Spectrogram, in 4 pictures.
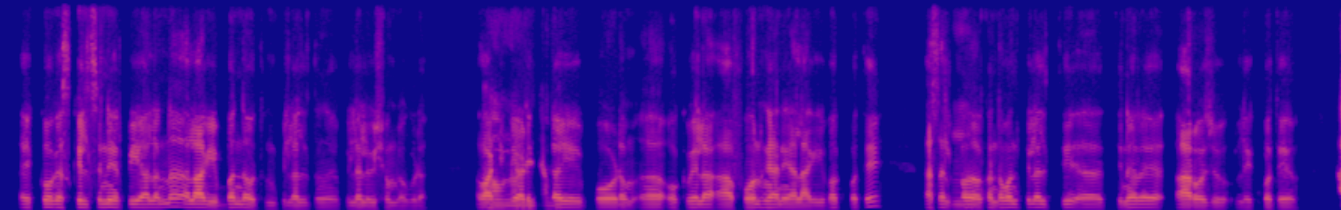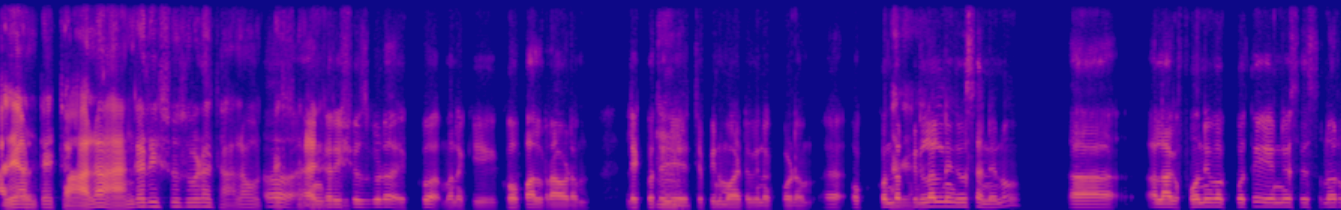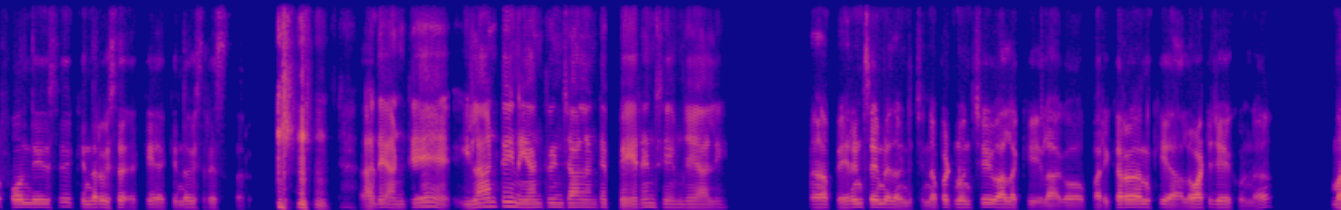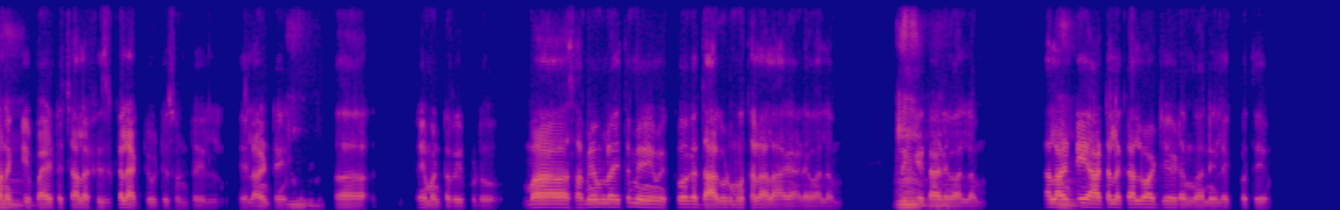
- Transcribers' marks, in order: in English: "స్కిల్స్"; in English: "అడిక్ట్"; in English: "యాంగర్ ఇష్యూస్"; in English: "యాంగర్ ఇష్యూస్"; chuckle; in English: "పేరెంట్స్"; in English: "పేరెంట్స్"; in English: "ఫిజికల్ యాక్టివిటీస్"
- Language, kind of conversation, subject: Telugu, podcast, చిన్నప్పుడు మీరు చూసిన కార్టూన్లు మీ ఆలోచనలను ఎలా మార్చాయి?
